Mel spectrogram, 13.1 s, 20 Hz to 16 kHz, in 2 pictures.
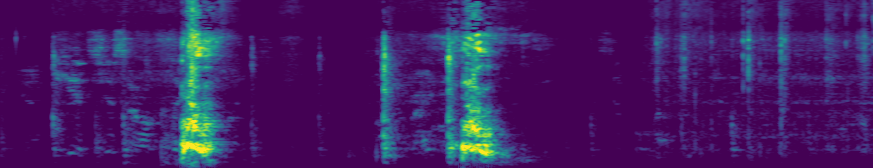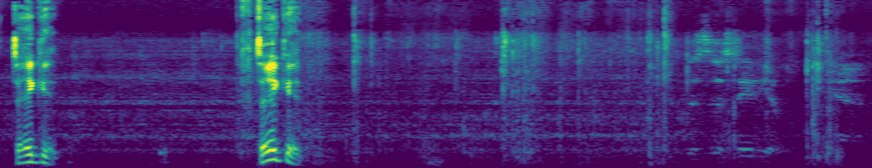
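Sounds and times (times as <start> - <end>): dog barking: 1.2 - 1.8, 3.3 - 4.0.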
